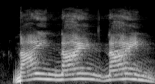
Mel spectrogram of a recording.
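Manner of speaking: play-acted piercing, very high-pitched shrill screech. Telling a story about a partner, imitating her screaming. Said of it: "she started screaming".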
